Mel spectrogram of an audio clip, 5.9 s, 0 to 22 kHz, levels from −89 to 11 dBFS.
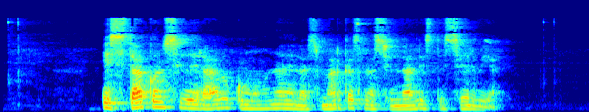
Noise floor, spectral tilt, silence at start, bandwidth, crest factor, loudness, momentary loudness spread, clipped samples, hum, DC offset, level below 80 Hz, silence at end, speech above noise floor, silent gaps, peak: -64 dBFS; -4 dB/octave; 1.05 s; 11.5 kHz; 22 dB; -21 LUFS; 13 LU; under 0.1%; none; under 0.1%; -66 dBFS; 0.9 s; 43 dB; none; 0 dBFS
